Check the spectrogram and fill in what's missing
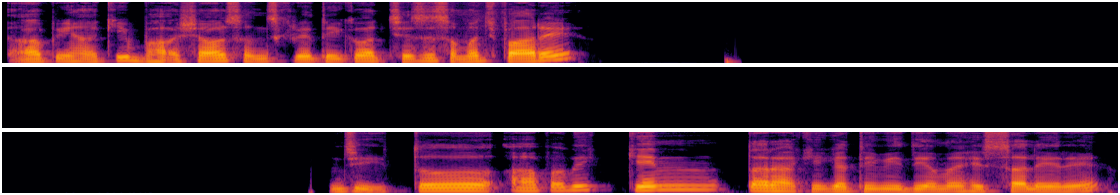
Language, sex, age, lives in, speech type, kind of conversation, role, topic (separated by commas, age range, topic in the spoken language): Hindi, male, 20-24, India, conversation, advice, advisor, नए शहर में भरोसा और दीर्घकालिक दोस्ती कैसे बनाई जाए?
